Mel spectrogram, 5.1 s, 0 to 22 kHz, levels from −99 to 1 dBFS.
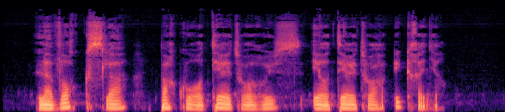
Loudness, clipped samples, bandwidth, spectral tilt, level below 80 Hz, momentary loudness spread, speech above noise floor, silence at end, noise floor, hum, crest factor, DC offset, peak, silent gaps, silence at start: -21 LUFS; under 0.1%; 13 kHz; -6 dB/octave; -44 dBFS; 10 LU; 49 dB; 0.65 s; -69 dBFS; none; 18 dB; under 0.1%; -4 dBFS; none; 0.35 s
